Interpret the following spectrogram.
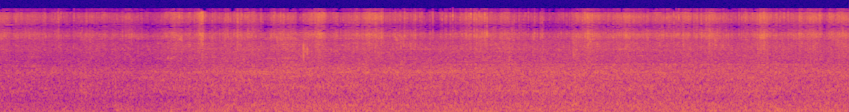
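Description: City street traffic: a steady, even rumble of vehicles on the avenue, growing a little louder over the first couple of seconds.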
